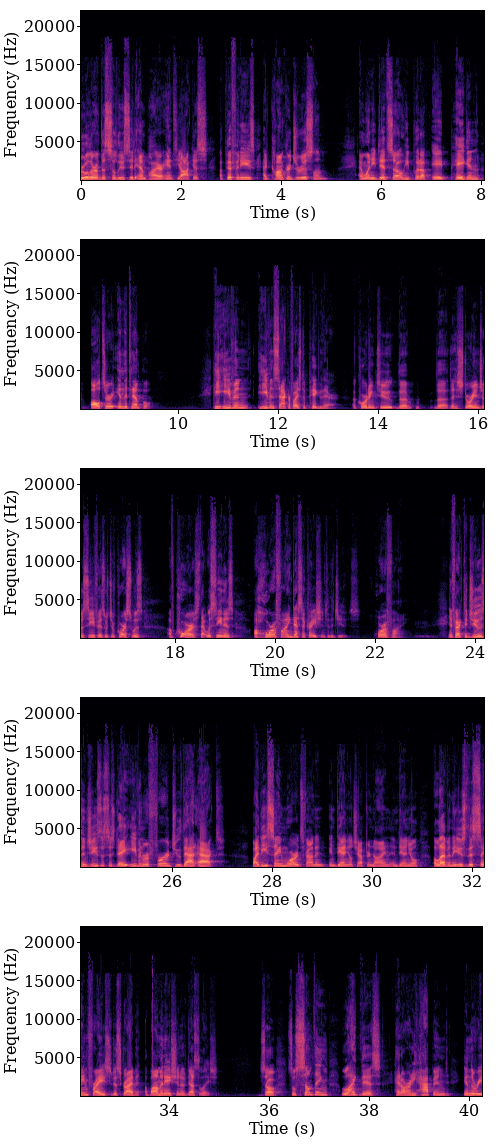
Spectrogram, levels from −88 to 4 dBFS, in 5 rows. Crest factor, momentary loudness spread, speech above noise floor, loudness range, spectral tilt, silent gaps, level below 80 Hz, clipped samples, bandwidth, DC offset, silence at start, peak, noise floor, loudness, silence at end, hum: 22 dB; 13 LU; 47 dB; 5 LU; -4 dB/octave; none; -80 dBFS; under 0.1%; 18.5 kHz; under 0.1%; 0 s; -4 dBFS; -73 dBFS; -26 LUFS; 0 s; none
